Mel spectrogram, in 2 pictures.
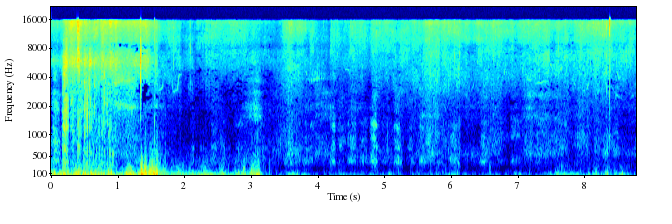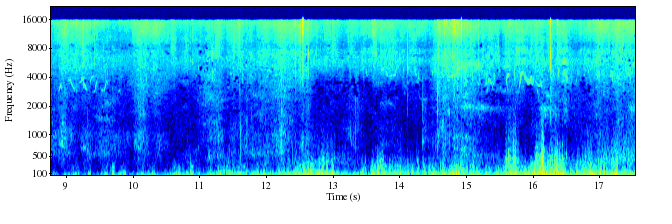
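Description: German Shepherd panting close by, with wind rumbling on the microphone. About three seconds in it goes much quieter, leaving faint rustles and steps in the grass. The wind rumble builds again in the last few seconds.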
